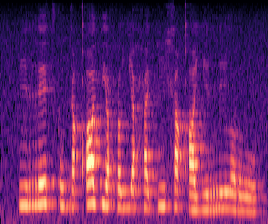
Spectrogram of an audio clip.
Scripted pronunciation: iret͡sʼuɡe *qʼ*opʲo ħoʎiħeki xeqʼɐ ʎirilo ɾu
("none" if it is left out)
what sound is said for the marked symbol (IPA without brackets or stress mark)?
qʼ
